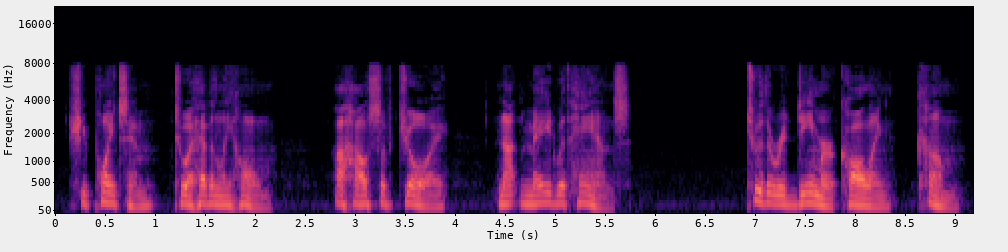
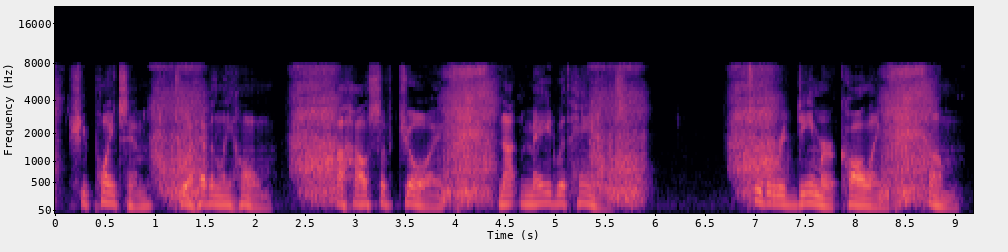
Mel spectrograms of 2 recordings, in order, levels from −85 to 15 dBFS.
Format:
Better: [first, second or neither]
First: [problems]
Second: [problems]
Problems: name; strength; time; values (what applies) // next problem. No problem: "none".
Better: first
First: none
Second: background sound (Cat); 4 dB below the speech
